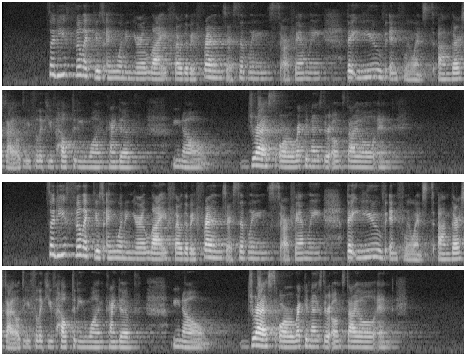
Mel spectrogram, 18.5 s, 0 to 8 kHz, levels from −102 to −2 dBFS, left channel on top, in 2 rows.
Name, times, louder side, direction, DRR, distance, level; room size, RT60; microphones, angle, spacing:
voice 1, 0.9-11.9 12.1-13.4 14.0-17.4, right 3 dB, 40° right, 8 dB, 0.5 m, -27 dB
25.5 x 13.5 x 3.0 m, 2.3 s
head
